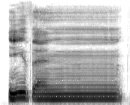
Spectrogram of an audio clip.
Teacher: So when you have a tanween and then certain letters of the Arabic alphabet, if you have one of these certain letters, then you will do a light ghunna, which we call ikhfa.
